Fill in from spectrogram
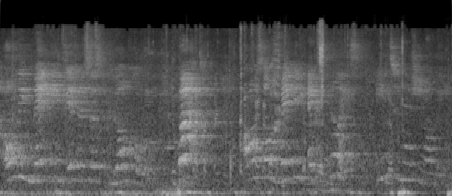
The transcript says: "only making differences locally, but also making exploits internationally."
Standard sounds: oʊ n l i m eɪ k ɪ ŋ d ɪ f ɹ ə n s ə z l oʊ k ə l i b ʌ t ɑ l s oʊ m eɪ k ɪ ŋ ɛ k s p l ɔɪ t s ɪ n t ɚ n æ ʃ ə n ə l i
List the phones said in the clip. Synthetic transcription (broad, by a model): oʊ n l i m eɪ k ɪ ŋ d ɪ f ə s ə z l oʊ k ə l i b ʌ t ɑ l s oʊ m eɪ k ɪ ŋ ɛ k s p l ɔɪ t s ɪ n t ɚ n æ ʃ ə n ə l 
